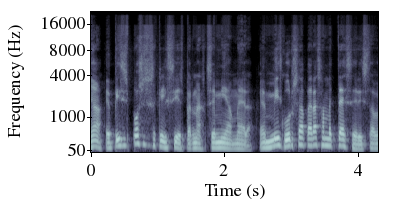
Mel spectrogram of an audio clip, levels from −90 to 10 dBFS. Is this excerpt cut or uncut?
cut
